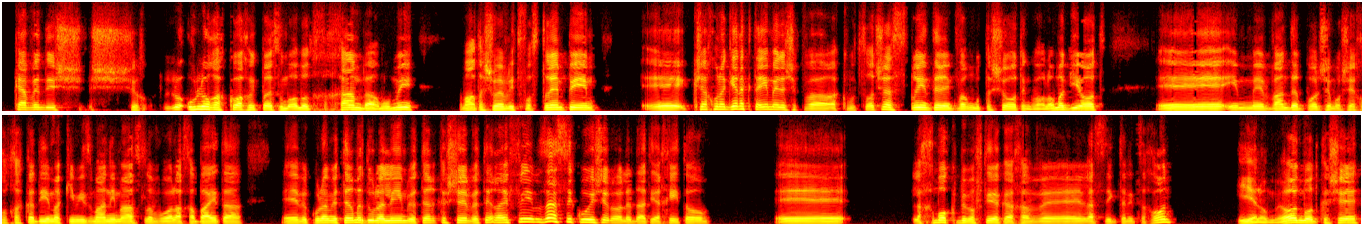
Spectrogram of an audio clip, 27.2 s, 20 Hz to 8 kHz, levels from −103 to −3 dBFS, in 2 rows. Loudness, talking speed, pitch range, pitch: -26 LUFS, 160 wpm, 120-155 Hz, 135 Hz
